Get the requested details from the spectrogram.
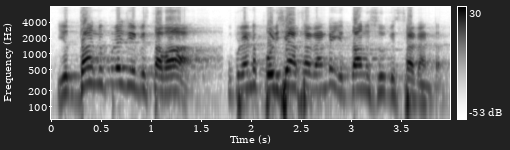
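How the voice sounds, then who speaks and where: A man politician giving a forceful public speech, taunting and mocking as he talks. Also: high voice, lively intonation, racing, long reverb tail, poor audio.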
